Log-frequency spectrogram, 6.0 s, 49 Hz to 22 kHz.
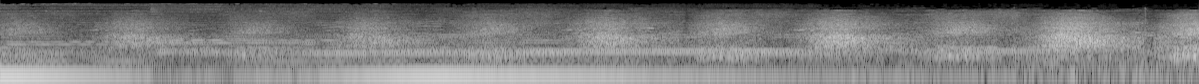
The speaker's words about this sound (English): It's a big crowd and it's grown progressively larger as this day has worn on. By late afternoon, when this film was made, over 10,000 demonstrators were gathered in Chicago's Grant Park, not far from the Hilton Hotel.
